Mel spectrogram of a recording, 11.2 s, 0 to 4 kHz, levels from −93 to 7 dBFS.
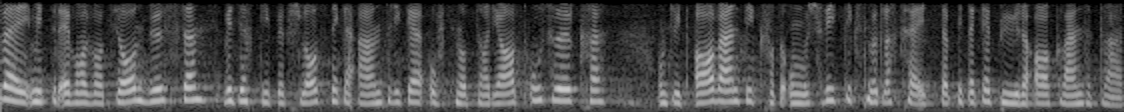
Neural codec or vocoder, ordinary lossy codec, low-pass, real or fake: codec, 44.1 kHz, 7.8 kbps, Pupu-Codec; none; 3.6 kHz; fake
